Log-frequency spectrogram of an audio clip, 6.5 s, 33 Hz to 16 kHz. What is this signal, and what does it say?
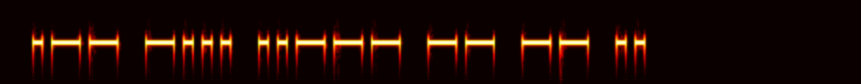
Morse code, heard as a keyed tone, about 17 wpm, 700 Hz. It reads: WB2MMI
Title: USA Callsign DE Callsign - 6 Characters - 17wpm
